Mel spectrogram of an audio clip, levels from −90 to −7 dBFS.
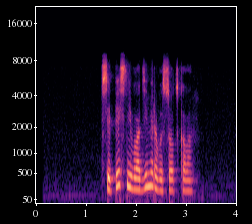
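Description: From start to finish the speech sounds muffled and a little hoarse, with a faintly robotic edge and nothing of the airy top end. That is Opus voice compression running its SILK linear-prediction coder at a low rate, which fits around 12 kbps. The band is held to wideband, so nothing above about 8 kHz survives. The excitation is coded coarsely in 20 ms frames, which roughens the voice throughout.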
